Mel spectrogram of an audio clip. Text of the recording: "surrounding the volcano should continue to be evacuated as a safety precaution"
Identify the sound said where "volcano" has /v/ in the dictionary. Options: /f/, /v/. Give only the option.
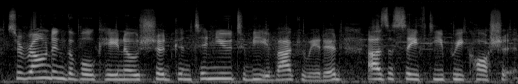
/v/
